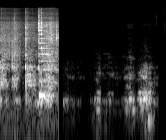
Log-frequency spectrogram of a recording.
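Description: Crab curry (kankra kosha) with garam masala and black pepper is stirred in a pan over raised heat, giving a loud scraping, sizzling burst at first, then a few faint, sparse clinks and scrapes.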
